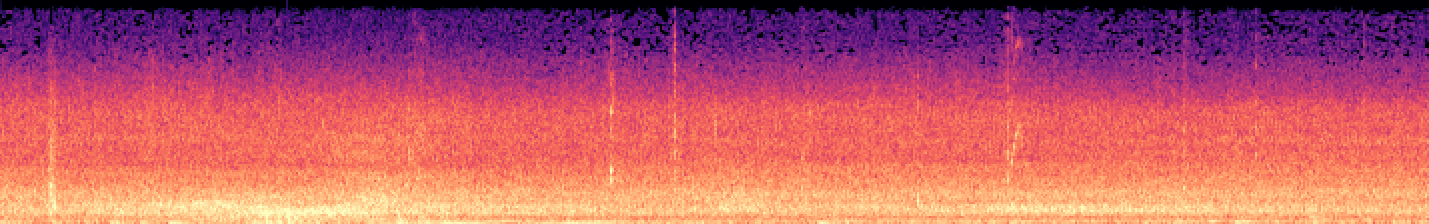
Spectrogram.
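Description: Steady rushing of spring-swollen river rapids, with road traffic running alongside; a vehicle passes loudest about two seconds in.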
